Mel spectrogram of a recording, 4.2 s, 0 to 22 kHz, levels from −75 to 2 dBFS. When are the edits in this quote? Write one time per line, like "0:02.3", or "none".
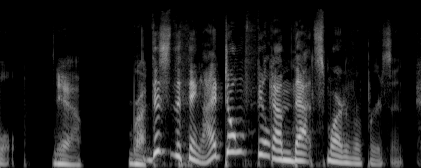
0:01.4
0:02.7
